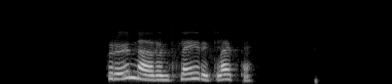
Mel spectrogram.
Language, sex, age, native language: Icelandic, female, 30-39, Icelandic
